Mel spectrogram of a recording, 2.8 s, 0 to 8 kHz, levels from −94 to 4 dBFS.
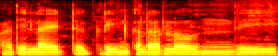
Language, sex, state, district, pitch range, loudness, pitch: Telugu, male, Telangana, Mahabubabad, 125-130 Hz, -16 LUFS, 125 Hz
